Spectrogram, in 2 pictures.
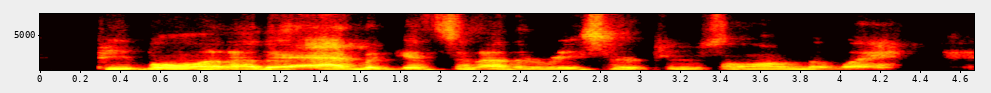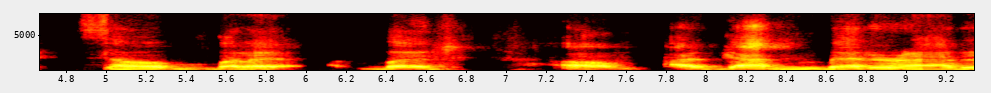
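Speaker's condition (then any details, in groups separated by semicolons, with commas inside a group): Cerebral palsy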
